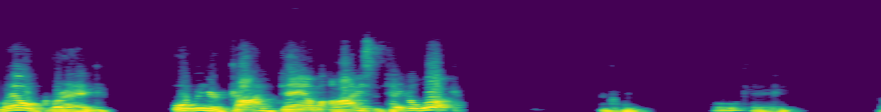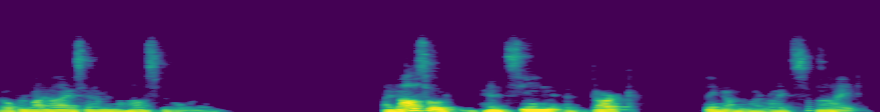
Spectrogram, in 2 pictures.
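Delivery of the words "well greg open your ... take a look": very loud, booming voice calling out. Greg recounting a voice he heard on waking in hospital, retelling a very loud voice. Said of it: "this voice very loudly saying".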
